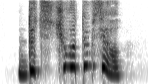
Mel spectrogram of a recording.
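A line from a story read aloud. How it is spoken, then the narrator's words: Hoarse startled squeak. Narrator (Russian): осипшим от неожиданности голосом пропищала я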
